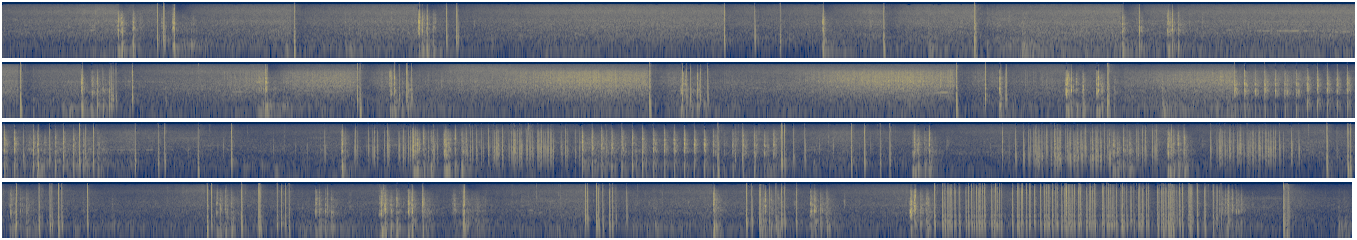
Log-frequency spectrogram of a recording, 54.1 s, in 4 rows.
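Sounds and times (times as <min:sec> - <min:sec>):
firework crackling and hiss: 0:00.0 - 0:54.0
firework shells booming: 0:11.2 - 0:12.1, 0:23.0 - 0:41.8, 0:42.6 - 0:45.6, 0:46.4 - 0:54.0.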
